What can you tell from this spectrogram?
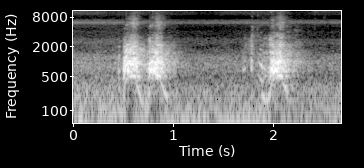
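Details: Airedale Terriers Bailey and Lexie at work keeping a yard free of varmints; two quick loud barks, a short gap, then a fainter bark followed by another strong one.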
